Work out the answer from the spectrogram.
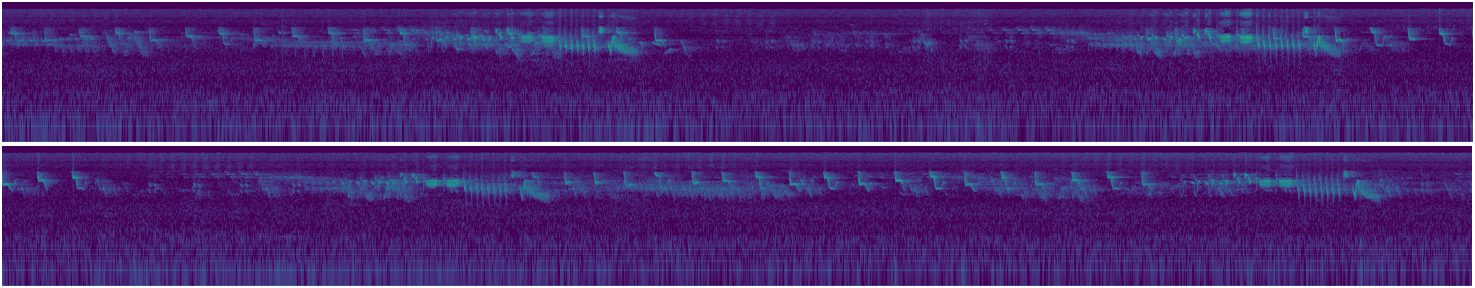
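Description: Birdsong in a leafy garden: birds singing high, with runs of short repeated notes alternating with longer warbling phrases that swell and fade every few seconds, over a faint low background hum.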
